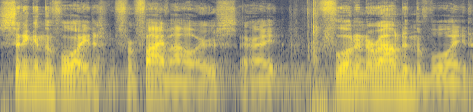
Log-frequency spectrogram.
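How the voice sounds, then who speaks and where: With an animated tone, a man speaks at a fairly high pitch and a moderate pace. His pitch varies in an ordinary way, and there is audible room echo. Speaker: game developer streamer. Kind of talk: live gameplay stream. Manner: casual and animated.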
